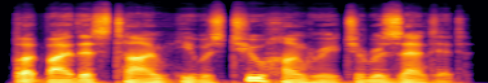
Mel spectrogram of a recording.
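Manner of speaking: usual speaking voice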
